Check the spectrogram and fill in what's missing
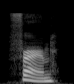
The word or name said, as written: firm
